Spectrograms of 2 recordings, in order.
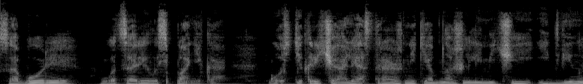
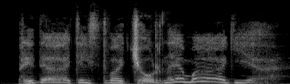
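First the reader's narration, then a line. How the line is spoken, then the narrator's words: Screaming. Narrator (Russian): завопил Каларан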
